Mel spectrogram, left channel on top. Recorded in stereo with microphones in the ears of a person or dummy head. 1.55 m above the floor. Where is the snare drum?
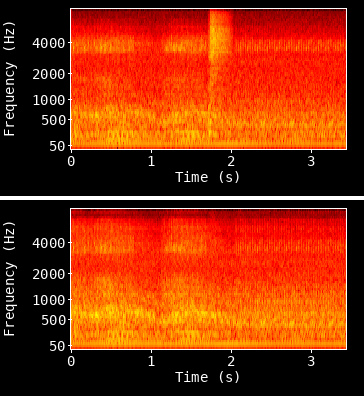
75° left (ahead or behind).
